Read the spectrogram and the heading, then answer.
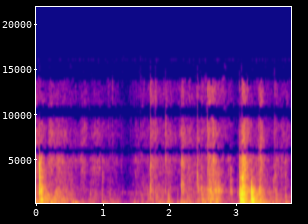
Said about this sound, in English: Locking horns. Dude, the sound of that is brutal.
